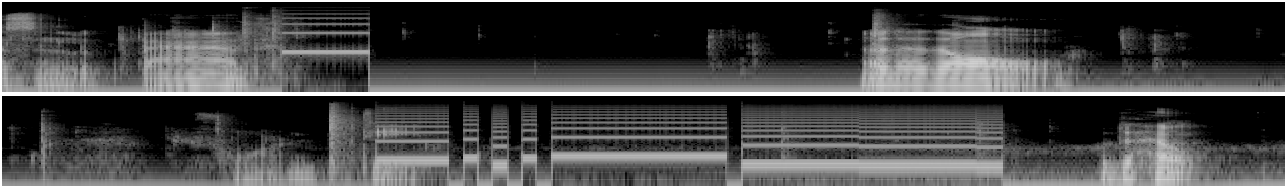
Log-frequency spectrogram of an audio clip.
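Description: A retro computer game plays a quick run of electronic beeps.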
